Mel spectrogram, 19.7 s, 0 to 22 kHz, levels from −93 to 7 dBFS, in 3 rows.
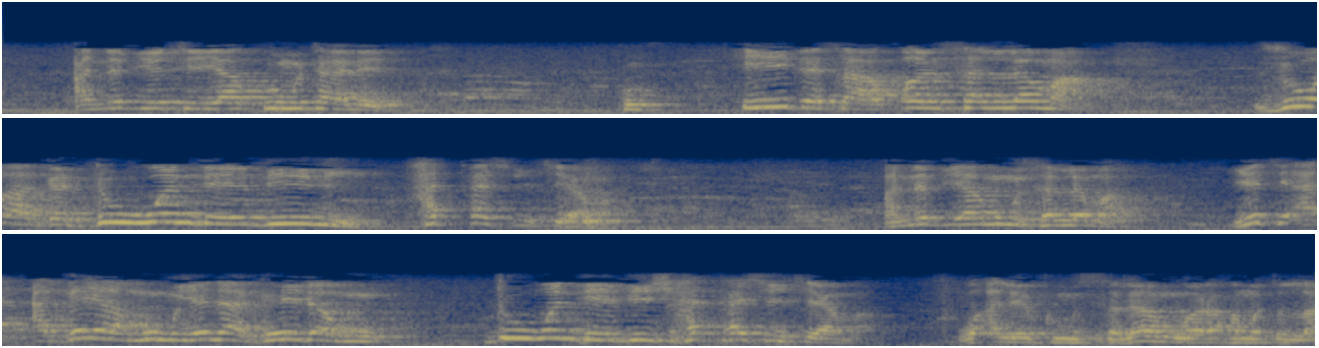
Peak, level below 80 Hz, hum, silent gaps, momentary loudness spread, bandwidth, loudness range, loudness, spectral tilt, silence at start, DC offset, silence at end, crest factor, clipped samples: -10 dBFS; -52 dBFS; none; none; 18 LU; 5.2 kHz; 4 LU; -25 LUFS; -8.5 dB/octave; 0 s; under 0.1%; 0 s; 16 dB; under 0.1%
